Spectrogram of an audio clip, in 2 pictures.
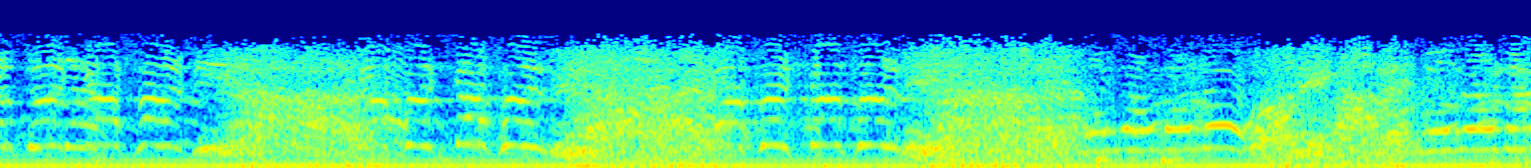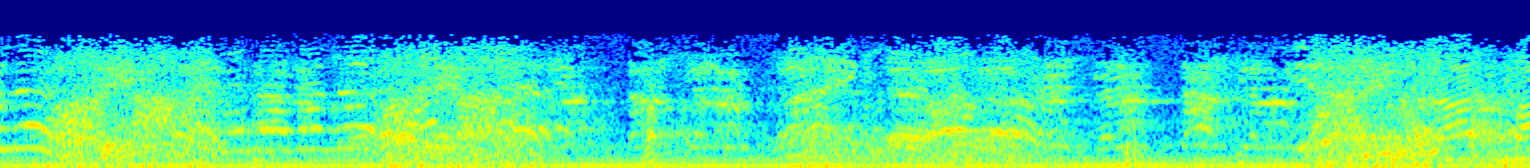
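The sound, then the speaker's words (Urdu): A crowd at a religious gathering chants slogans back in unison, loud repeated voiced shouts in a steady rhythm that runs through the whole stretch, with a constant low hum underneath. “سنیں، نعرہ ایک لگے گا، ایک نعرہ لگا ہے، دوسرے ہاتھ اٹھا کر جواب دے، سب نعروں کے لگ جاتے ہیں،”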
